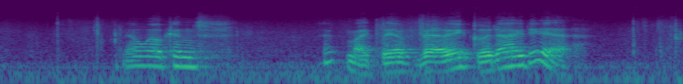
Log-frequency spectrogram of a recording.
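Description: An older man speaks gruffly in reply.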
